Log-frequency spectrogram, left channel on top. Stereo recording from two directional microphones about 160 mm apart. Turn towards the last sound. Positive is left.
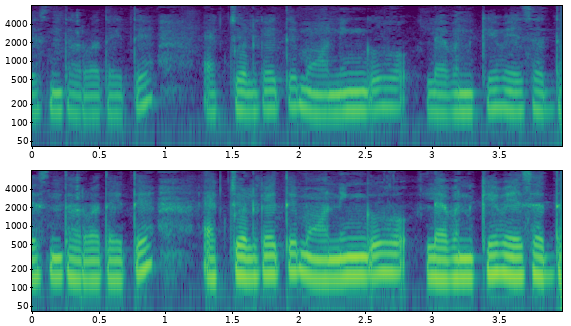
turn(degrees=-30)  # may be behind; listen again after turning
